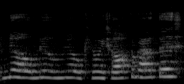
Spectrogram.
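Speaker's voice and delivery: play-acted, high, frightened, scared pleading. Retelling the lady's reply when staff threatened to call police, imitating a scared plea. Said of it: "she gets really scared".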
